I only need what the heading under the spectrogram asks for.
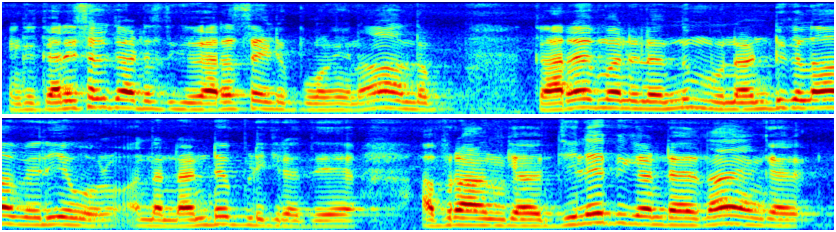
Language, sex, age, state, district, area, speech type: Tamil, male, 18-30, Tamil Nadu, Sivaganga, rural, spontaneous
